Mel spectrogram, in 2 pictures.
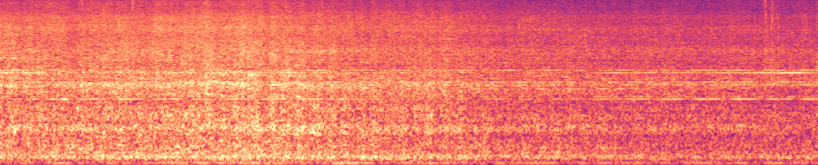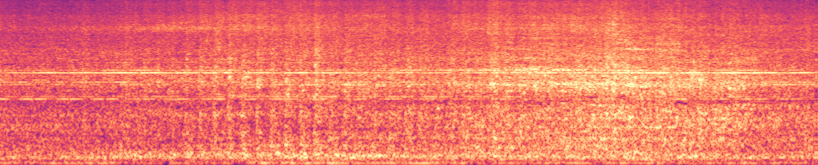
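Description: Train cars rolling steadily through a grade crossing: continuous rumble and clatter of wheels on rail, with a faint high tone that grows louder near the end.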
